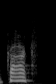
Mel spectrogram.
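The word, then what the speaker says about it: Cooke: Manassas, we get rid of Philip St. George Cook, or Cock, depending on how you want to pronounce his name.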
